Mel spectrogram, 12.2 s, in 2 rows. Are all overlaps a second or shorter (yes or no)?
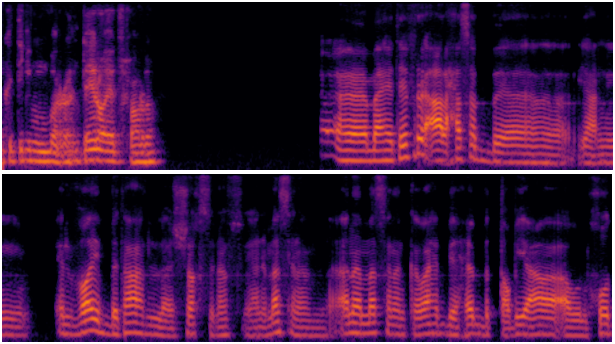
yes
